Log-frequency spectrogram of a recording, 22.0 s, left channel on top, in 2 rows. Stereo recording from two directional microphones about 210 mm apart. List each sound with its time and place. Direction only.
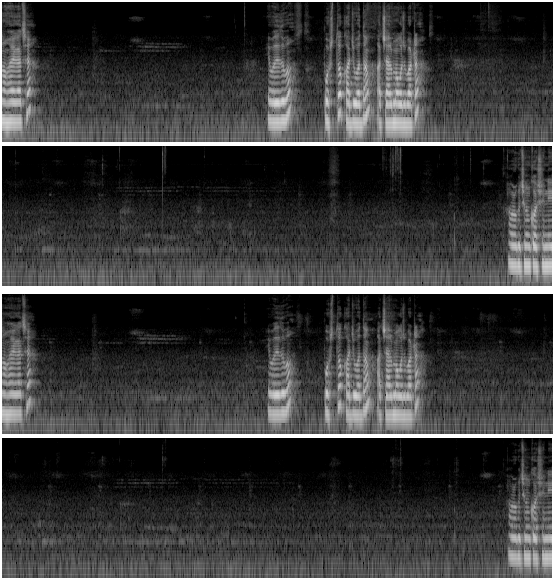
0.0 s speech: 20° left (ahead or behind)
5.3 s speech: 15° left (ahead or behind)
21.1 s speech: 20° left (ahead or behind)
